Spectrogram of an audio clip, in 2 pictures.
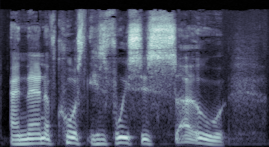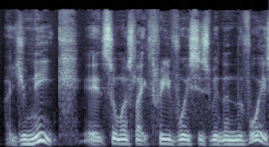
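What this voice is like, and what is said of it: Patrician, authoritative accent. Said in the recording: “the way you normally speak, it's a really suitable accent for any sort of patrician figure or anyone who speaks with an air of authority”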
